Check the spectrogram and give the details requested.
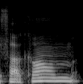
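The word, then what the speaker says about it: Facom: Fun fact, the French tool company Falcom, now part of Stanley, is pronounced with a hard C.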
